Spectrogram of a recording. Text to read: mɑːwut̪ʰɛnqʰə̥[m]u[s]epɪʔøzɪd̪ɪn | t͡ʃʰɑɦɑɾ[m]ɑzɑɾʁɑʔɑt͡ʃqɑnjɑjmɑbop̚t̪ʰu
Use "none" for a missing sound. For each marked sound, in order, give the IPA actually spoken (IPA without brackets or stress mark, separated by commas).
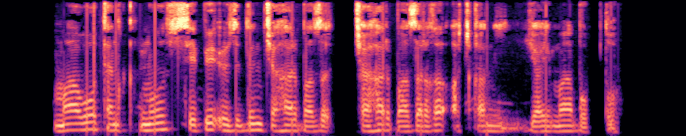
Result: m, s, b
